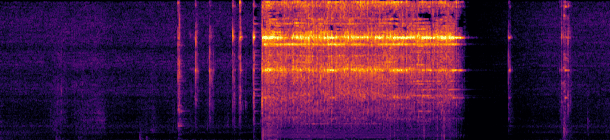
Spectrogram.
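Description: Light metallic clicks and taps, then a loud two-second burst of workshop machine noise with a high steady whine, starting a little over two and a half seconds in and cutting off abruptly.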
